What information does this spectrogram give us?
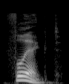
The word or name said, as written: flicked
